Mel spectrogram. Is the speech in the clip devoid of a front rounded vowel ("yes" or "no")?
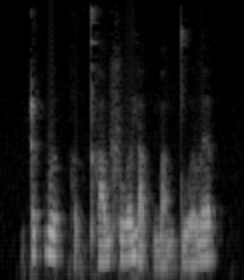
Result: yes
